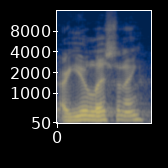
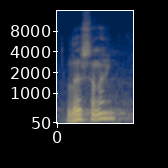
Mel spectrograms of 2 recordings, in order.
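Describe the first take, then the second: First: It is said in a stern tone. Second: It is said in a gentle tone.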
